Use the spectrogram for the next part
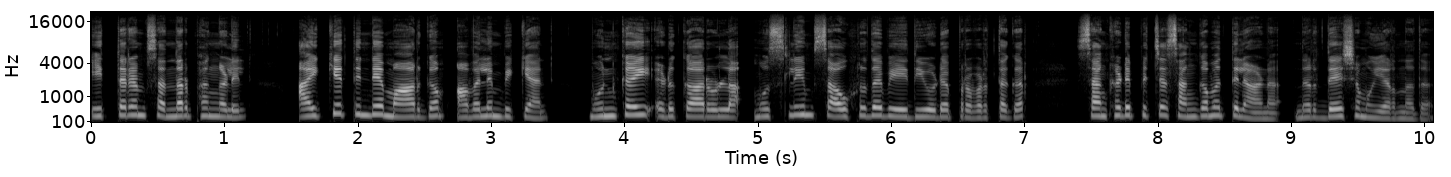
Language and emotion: Malayalam, neutral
